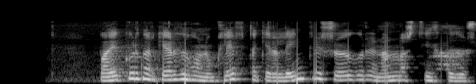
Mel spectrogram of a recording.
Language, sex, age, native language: Icelandic, female, 40-49, Icelandic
